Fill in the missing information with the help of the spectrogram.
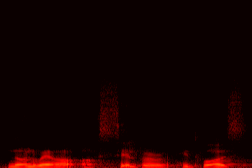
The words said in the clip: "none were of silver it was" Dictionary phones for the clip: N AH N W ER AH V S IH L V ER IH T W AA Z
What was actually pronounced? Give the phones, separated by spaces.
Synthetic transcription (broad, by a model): N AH N W ER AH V S IH L V ER IH T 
